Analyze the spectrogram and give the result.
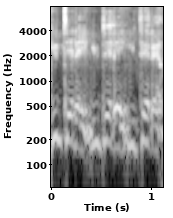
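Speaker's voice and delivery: curt, dismissive, shutting-down tone. Retelling a breakup argument, imitating someone dismissively shutting her down. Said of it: "shutting her down".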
